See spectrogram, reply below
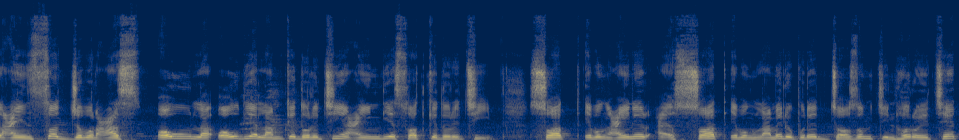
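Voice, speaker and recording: A man teaching tajweed step by step, spelling out letters and vowel marks slowly and repeating each syllable. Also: high voice, a little mellow. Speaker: Quran recitation teacher.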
